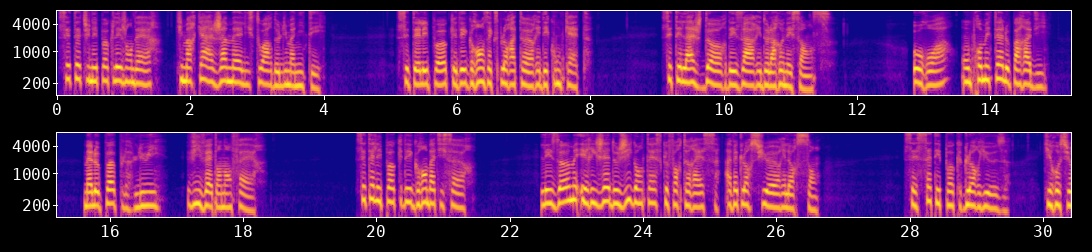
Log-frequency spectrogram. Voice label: Voix Normale, Jeu vidéo

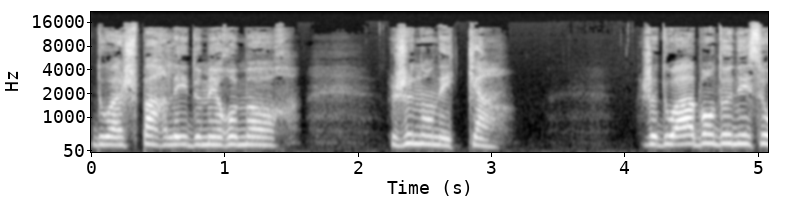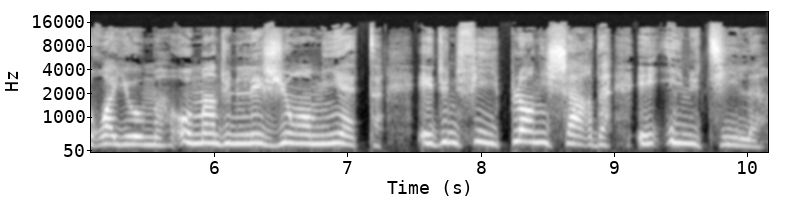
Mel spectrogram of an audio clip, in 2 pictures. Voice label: Voix Guerriere, Jeu vidéo

